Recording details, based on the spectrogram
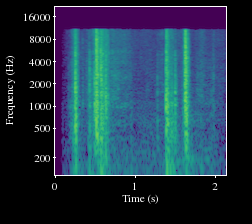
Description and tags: MITSUBISHI IMIEV electric car GLOVE COMPARTMENT
electric car GLOVE COMPARTMENT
